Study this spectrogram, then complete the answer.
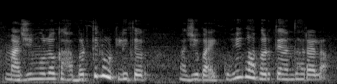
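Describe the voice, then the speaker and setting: A woman's voice: a little high, animated, brisk, slight background noise, natural voice. A woman voicing a cheerful older village man in a storybook tale, with a jolly, teasing, folksy way of talking.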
